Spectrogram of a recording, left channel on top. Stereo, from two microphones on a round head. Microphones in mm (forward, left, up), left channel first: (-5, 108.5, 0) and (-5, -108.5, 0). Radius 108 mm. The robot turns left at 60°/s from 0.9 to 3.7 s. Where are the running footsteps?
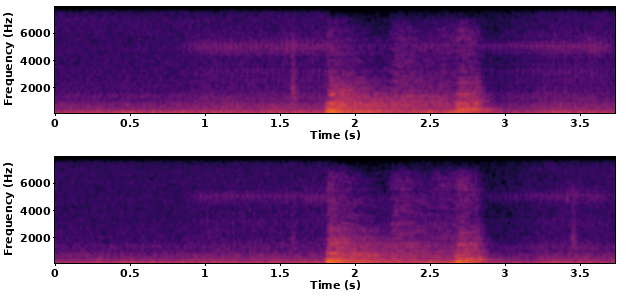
20° right (ahead or behind), 1.7 m; by 2.8 s 10° right (ahead or behind), 1.6 m.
